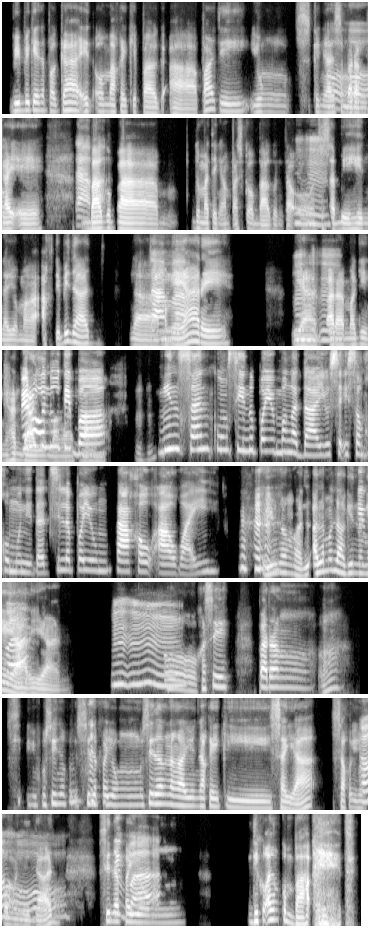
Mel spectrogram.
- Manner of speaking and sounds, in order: laugh; chuckle
- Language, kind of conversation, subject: Filipino, unstructured, Paano mo ipinagdiriwang ang mga espesyal na okasyon kasama ang inyong komunidad?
